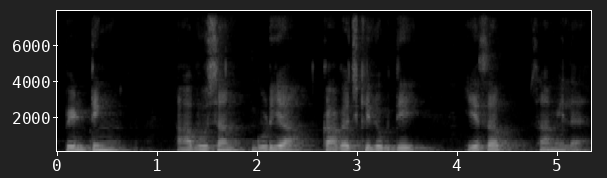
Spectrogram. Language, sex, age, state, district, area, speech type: Hindi, male, 30-45, Madhya Pradesh, Betul, urban, spontaneous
